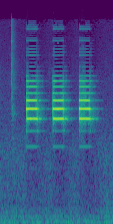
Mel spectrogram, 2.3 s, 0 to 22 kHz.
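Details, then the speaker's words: WSDCAM bike alarm with horn kit, initial setup: three loud evenly spaced high beeps about half a second apart, normal power-up signal. "Okay, 3 beeps, the remotes."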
